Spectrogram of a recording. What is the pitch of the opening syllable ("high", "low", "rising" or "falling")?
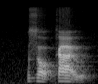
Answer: falling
